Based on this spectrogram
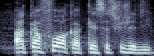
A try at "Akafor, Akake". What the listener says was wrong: Non, tu as dit Akake, Akafor. Non, c'est pas Akake, Akafor, c'est Akafor, Akake.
